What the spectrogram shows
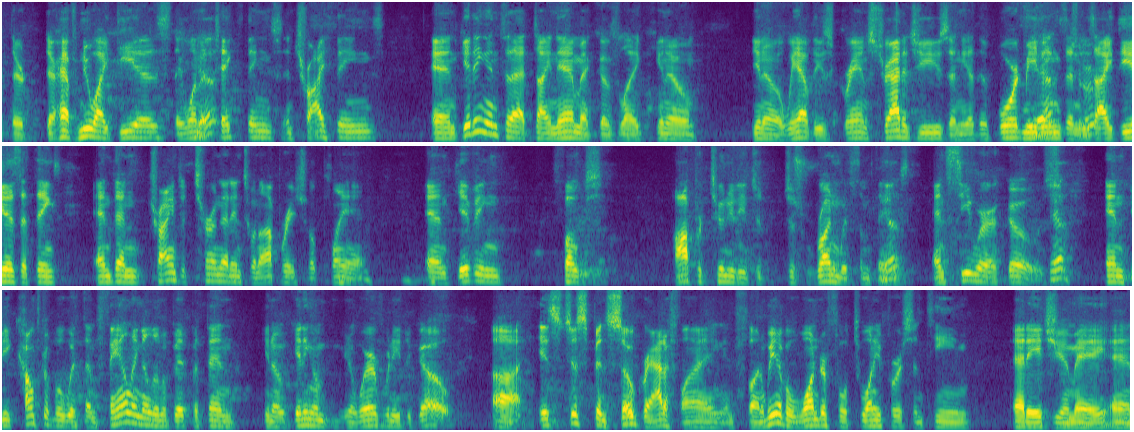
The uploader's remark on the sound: Recorded live from the floor of the Expo at Huntington Place in downtown Detroit! A whole day of livestreamed interviews.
